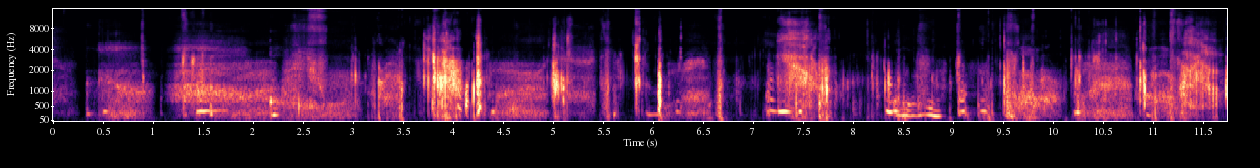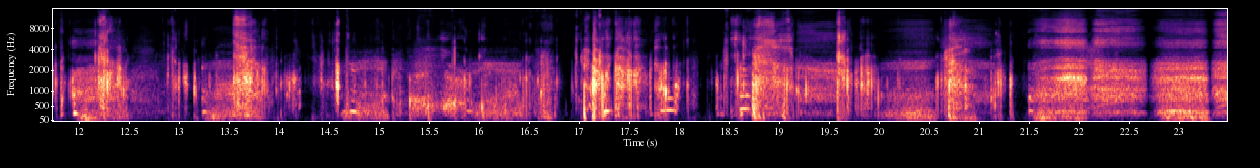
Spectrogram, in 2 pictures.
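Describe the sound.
Wet ear-licking sounds in intimate close-up role-play, many irregular smacking and slurping bursts mixed with breathy sighs, gasps and soft moans, continuing steadily throughout.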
